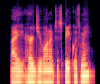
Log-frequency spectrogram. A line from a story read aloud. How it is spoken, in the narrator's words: she said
